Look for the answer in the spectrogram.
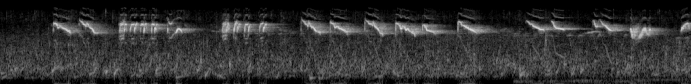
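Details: White-rumped shama song used as a training tutor for captive birds: high whistled notes, each sliding downward, given in quick bursts about every half second, over a soft background of trickling water.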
